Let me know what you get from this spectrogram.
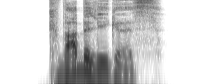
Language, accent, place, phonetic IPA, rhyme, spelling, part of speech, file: German, Germany, Berlin, [ˈkvabəlɪɡəs], -abəlɪɡəs, quabbeliges, adjective, De-quabbeliges.ogg
- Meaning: strong/mixed nominative/accusative neuter singular of quabbelig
